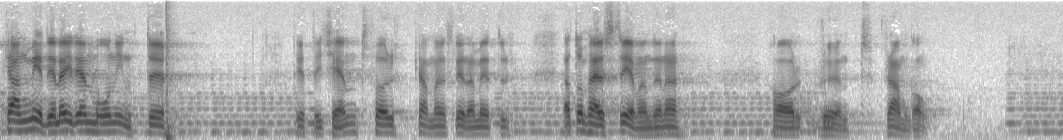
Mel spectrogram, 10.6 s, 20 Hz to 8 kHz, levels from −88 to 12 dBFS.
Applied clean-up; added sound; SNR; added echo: none; Bowed string instrument + Cupboard open or close / Drawer open or close; 17 dB; none.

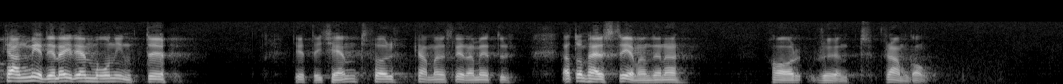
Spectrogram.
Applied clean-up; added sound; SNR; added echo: neural mask model Resemble Enhance denoiser.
